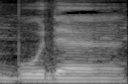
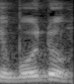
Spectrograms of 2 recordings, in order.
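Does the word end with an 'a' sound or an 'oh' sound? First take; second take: a sound; oh sound. First: The word ends with an 'a' sound. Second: The word ends with an 'oh' sound. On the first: The speaker calls it wrong. "jangan baca boda" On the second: The speaker calls it right. "baca bodoh"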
